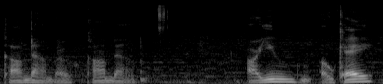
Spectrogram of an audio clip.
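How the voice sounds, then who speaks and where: A man's voice: low voice, lively intonation, slow pace. A man doing a let's play of a visual novel, reading the text aloud and tossing in slangy, jokey asides over game music. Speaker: gaming YouTuber. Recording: music behind the voice.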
